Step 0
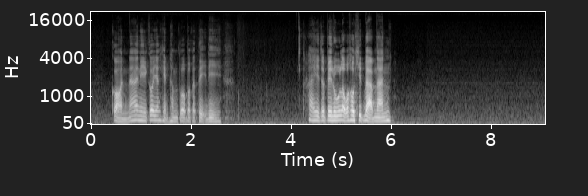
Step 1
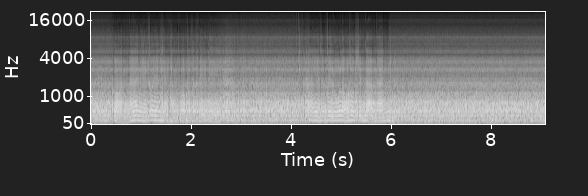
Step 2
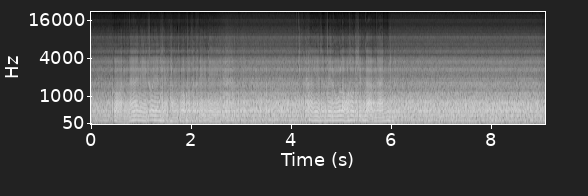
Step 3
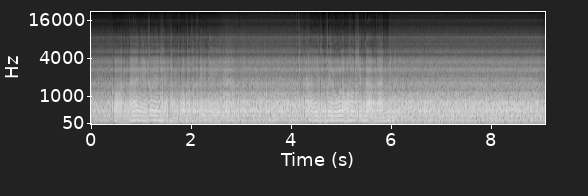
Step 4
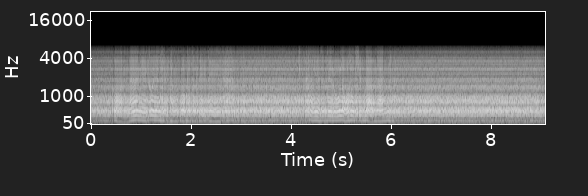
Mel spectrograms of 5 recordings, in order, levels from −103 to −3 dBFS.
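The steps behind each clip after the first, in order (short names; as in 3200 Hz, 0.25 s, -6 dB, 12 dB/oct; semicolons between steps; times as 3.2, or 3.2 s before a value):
per-bin compression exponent 0.2; low shelf 110 Hz +7 dB; limiter -7 dBFS, peak gain reduction 9 dB
AGC gain up to 6.5 dB; gain -7 dB
high shelf 5100 Hz -4.5 dB; gain +3 dB
HPF 1100 Hz 6 dB/oct; comb 2.2 ms, depth 90%; downsampling 11025 Hz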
